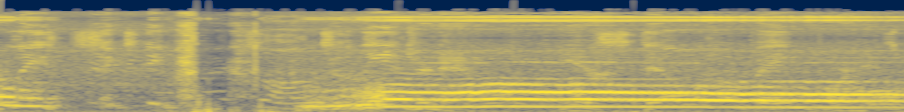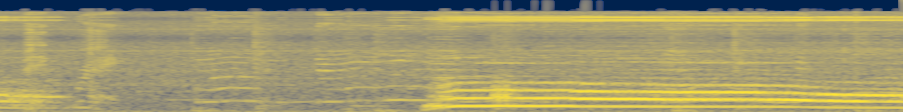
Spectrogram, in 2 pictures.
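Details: Female German Shepherd and Chow Chow mix, about four years old, howling indoors at a television: two long, steady, tonal howls, slightly falling in pitch, each lasting several seconds, over TV speech and music.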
